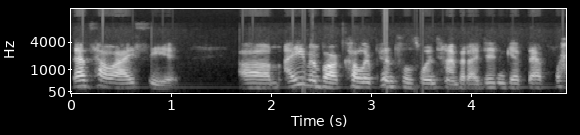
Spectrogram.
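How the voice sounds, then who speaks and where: This woman has a fairly low pitch and an unremarkable speaking voice, and she talks at a fairly quick pace. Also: ordinary pitch variation. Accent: American. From US, Detroit. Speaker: spiritual content creator. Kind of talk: casual chat.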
